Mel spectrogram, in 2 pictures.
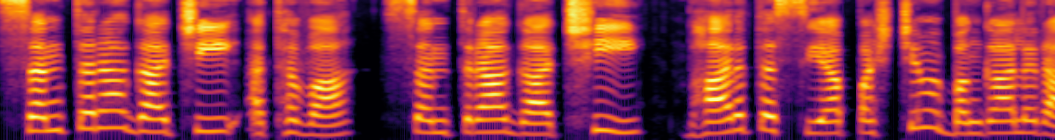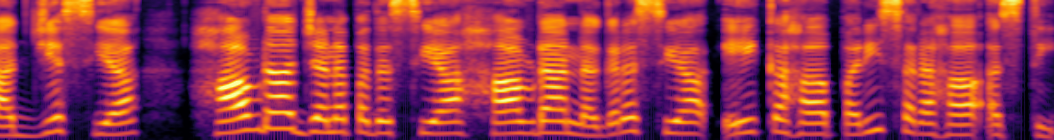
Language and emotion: Sanskrit, neutral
